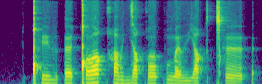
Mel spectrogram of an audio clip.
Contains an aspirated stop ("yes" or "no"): yes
